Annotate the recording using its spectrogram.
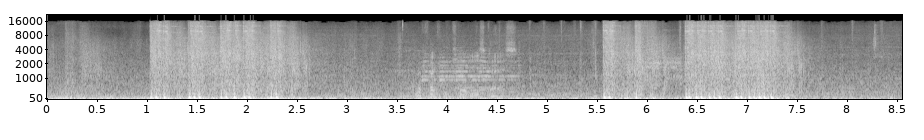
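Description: A pistol fires in rapid bursts of shots.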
